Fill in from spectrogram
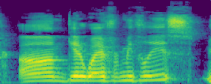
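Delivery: high, prissy brush-off; mock rejection. Girl brushing off the artist, mock high voice. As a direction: lightly voice a girl shooing him away.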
